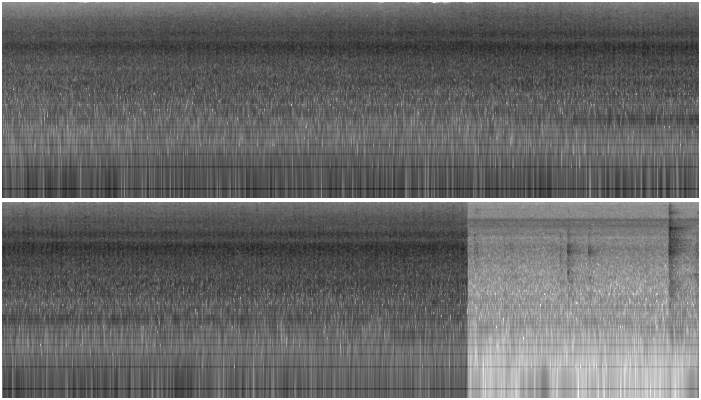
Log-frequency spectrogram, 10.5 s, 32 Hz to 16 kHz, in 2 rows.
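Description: Air-cooled Deutz V12 quad-turbo diesel running loudly on a chassis dyno: a steady heavy rumble with a strong high hiss over it. The sound cuts off abruptly near the end.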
